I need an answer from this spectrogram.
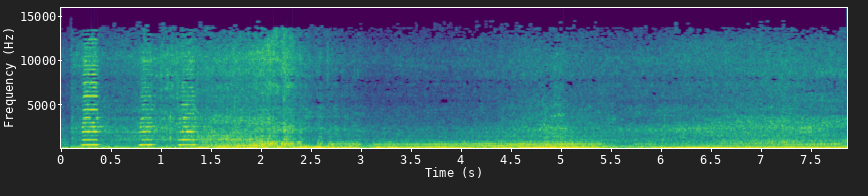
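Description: A car engine, heard from inside the cabin, accelerating flat out through the gears. The revs climb, fall at a gearshift about two and a half seconds in, climb again, fall at another shift about five and a half seconds in, then hold steady. Three short beeps sound in the first second and a half.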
